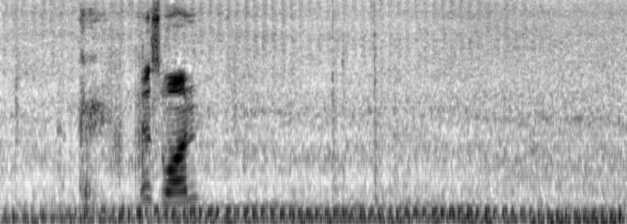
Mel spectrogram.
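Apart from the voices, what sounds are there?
Polaris vehicle engine idling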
